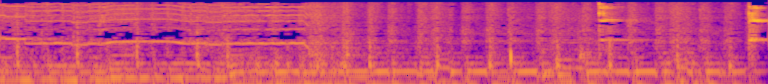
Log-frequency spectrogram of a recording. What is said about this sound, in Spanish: estamos sonando las copas, que es un acto maravilloso, para en este brindis recordar un nuevo aniversario de Antena Libre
